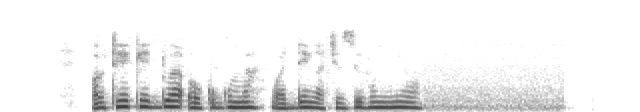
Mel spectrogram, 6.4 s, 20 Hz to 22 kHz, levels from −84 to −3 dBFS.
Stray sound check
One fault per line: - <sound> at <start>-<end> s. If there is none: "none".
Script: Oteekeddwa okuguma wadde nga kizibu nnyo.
none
